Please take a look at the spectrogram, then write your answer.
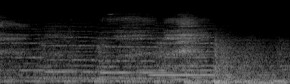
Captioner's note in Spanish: Sollozos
